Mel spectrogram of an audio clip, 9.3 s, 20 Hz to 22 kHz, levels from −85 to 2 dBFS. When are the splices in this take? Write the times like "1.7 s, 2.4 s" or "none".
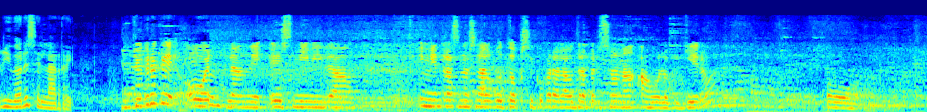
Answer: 2.1 s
